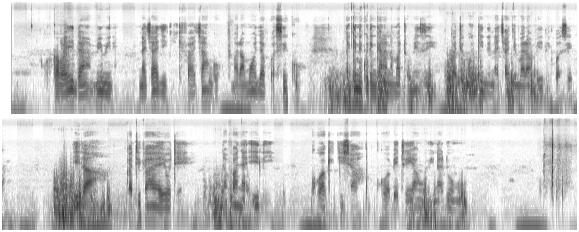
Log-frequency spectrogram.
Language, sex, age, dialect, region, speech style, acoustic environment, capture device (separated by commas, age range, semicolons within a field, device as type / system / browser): Swahili, male, 25-34, Kenya - Mombasa, Kenya, anxious; excited; nervous, people talking; appliances; music; nature, desktop / Linux / Chrome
